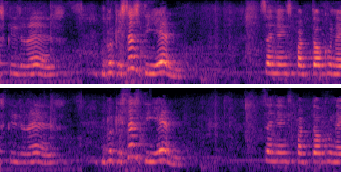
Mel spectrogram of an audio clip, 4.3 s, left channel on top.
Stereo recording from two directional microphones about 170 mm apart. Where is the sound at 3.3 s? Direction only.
15° left (ahead or behind).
